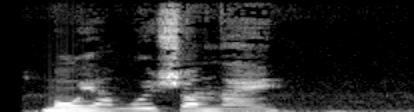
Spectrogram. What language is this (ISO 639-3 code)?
yue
